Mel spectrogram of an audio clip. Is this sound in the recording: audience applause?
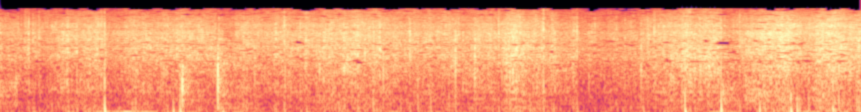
no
